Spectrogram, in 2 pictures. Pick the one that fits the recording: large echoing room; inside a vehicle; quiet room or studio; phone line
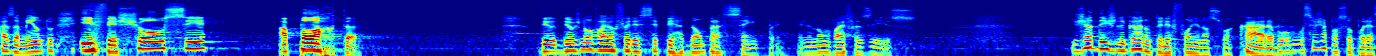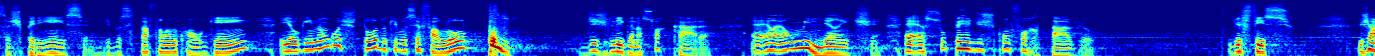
large echoing room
